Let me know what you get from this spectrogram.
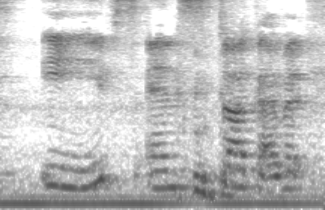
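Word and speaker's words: EIFS: a lot of homes it's not necessarily pronounced EAS that's I was laughing about Southern version but e e I thought for the longest time it was EAS thank you Jim Ellis that's funny yeah so I learned today that that's not the proper pronunciation but EES and stucco but e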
